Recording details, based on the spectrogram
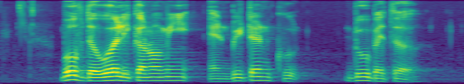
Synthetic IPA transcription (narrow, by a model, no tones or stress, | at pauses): bofdəwəlikɔnɔmi | ɛ̃nbɹitə̃nkʰud̚ | dubɛtʰə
